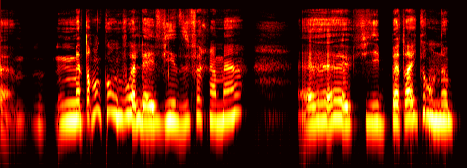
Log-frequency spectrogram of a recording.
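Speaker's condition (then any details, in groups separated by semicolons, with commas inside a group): Friedreich's ataxia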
